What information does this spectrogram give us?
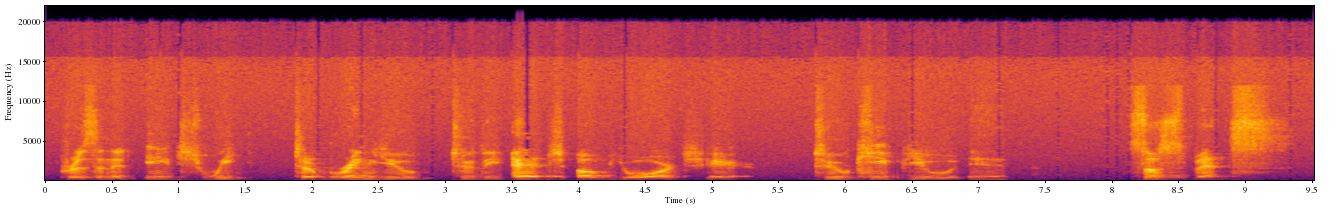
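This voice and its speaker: A man playing a stately 1940s network announcer, proclaiming a suspense show with measured drama. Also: on the high side, bright, forceful tone, full character voice, rough recording. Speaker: radio announcer.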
